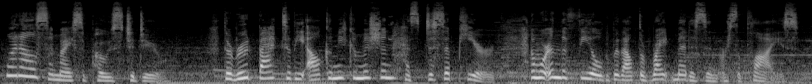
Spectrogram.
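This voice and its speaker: A woman's voice: fairly high pitch, very animated, moderate pace, a little mellow, faint music behind. A woman voicing a serious, resigned field medic in a video game, a little defensive. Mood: resigned, frustrated.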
